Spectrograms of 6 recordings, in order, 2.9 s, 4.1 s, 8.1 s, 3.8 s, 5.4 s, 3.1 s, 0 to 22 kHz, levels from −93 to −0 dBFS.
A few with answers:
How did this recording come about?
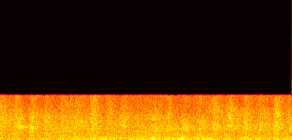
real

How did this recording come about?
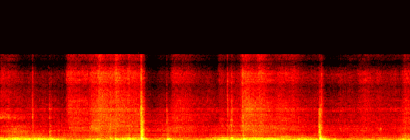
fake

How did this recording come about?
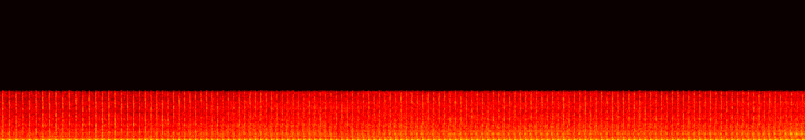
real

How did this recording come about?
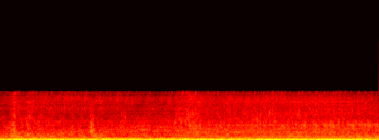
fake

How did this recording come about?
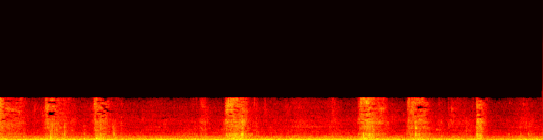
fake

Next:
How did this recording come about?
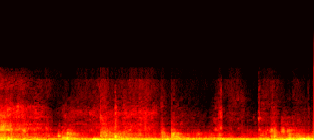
fake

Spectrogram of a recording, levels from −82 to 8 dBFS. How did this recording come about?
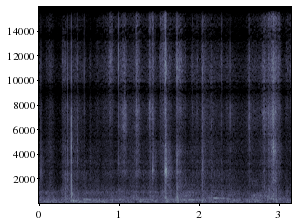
fake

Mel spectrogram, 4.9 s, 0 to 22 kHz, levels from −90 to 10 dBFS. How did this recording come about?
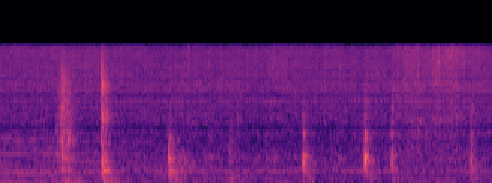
fake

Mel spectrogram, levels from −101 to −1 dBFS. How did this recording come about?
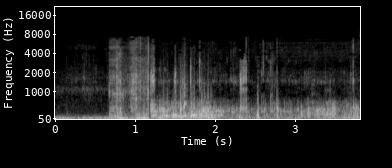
real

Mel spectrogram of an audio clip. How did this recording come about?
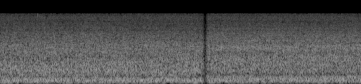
real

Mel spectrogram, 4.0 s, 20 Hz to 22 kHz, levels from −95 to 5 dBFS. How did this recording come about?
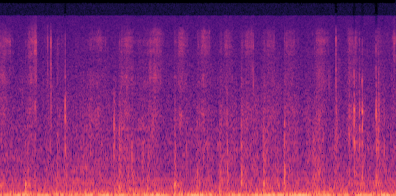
real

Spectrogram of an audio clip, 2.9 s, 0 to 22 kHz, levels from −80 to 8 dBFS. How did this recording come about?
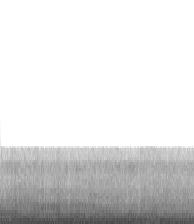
fake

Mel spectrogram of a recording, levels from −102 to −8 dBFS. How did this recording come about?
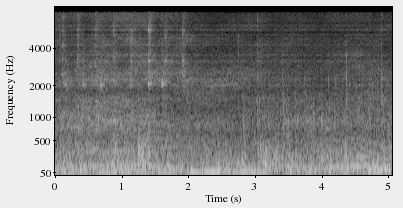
fake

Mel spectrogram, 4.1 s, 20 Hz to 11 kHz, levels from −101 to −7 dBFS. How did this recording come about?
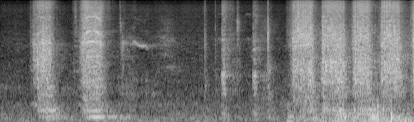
fake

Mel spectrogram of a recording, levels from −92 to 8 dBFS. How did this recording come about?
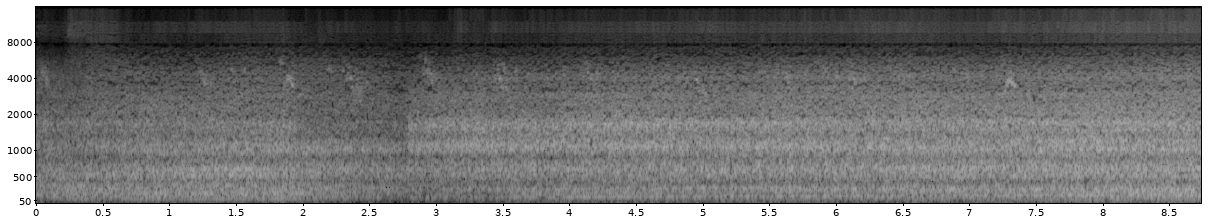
real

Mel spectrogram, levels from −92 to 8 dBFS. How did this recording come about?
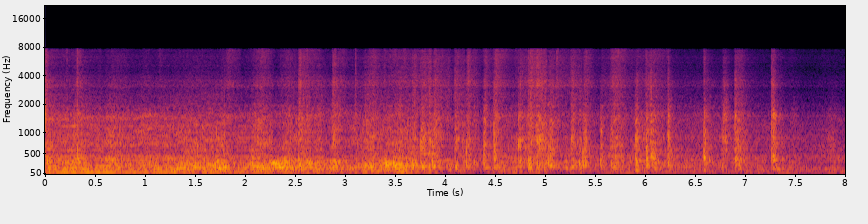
fake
